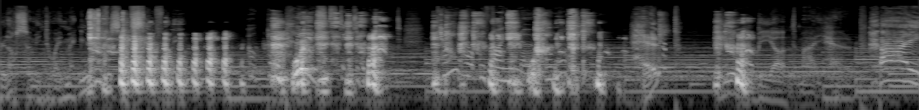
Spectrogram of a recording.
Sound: laughs

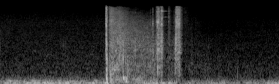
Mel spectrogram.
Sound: gun fires

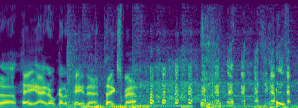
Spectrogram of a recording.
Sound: laughter

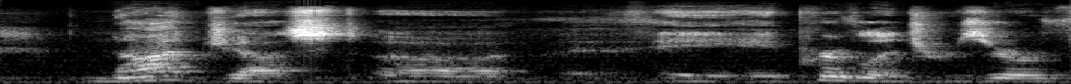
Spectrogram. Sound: none

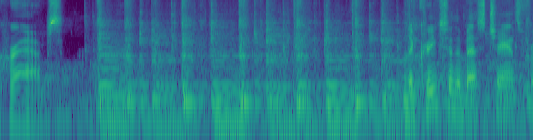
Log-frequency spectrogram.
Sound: boat motor noise

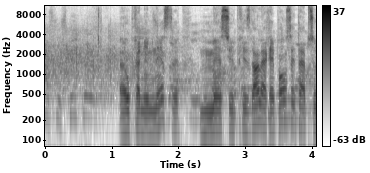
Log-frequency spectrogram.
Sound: applause

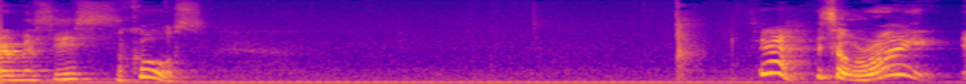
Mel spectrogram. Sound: air con humming

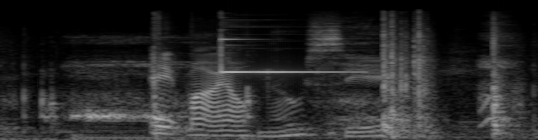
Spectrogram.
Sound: bell rings; buzzer rings; React gasps; gasps

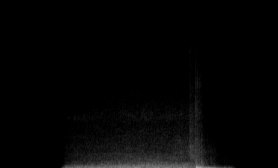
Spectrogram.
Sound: sound of door

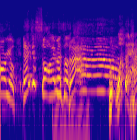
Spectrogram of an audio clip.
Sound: Junior screaming

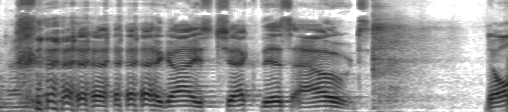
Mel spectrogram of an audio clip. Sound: laughs

